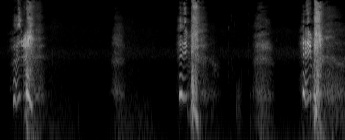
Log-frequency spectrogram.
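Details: Three forceful, congested, wet-sounding sneezes, each preceded by a sharp indrawn breath, on waking before morning medication, in a person with a month of daily morning congestion from seasonal allergies; allergic rhinitis sneezing.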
